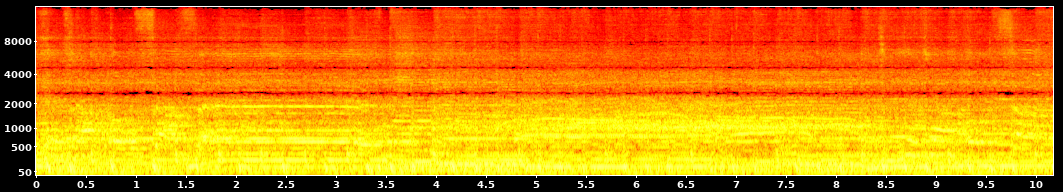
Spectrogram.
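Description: Rock band playing live: electric guitar and sung vocals with yelling, loud and continuous, heard through the arena's sound system.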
